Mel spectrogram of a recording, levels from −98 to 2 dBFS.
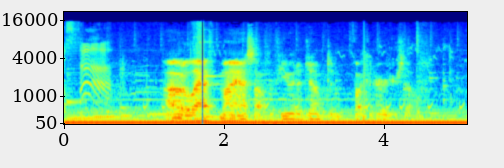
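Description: At 1.71 to 1.74 s and again at 3.74 s, a gap at a join of encoded pieces cuts the sound, about 27 ms then 11 ms. Separately encoded two-second pieces kept their leading delay and end padding, leaving brief silences: thin vertical blank stripes on a spectrogram, flat waveform dropouts with smeared edges.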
